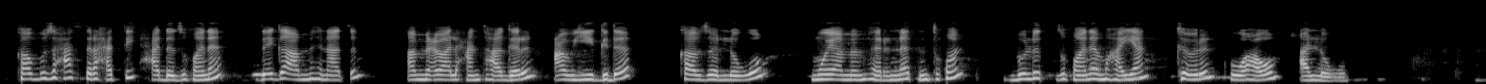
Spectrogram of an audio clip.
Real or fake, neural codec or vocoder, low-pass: real; none; 7.2 kHz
